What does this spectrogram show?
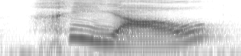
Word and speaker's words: real: You can find it followed by a vowel not forming a diphthong, as in real, or the first E in compreender.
